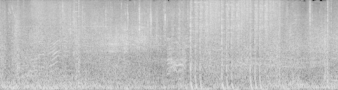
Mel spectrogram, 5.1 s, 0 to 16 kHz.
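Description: Sustained rapid gunfire from shooting an enemy in the video game Borderlands 3, loud and continuous with dense bursts of shots, while players talk over it.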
